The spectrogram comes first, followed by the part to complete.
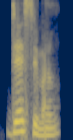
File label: "decimal", Indian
